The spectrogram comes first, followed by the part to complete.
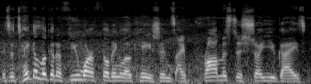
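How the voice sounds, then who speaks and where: Walking outdoors through a rainy town and filming himself, a man chats enthusiastically for his vlog despite a stuffy, congested voice from a cold. He talks fast, with a slightly high voice and lively intonation, over light street noise.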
